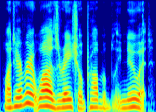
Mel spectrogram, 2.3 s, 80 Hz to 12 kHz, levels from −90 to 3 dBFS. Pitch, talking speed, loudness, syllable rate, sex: 190 Hz, 180 wpm, -17 LUFS, 5.4 syllables/s, female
